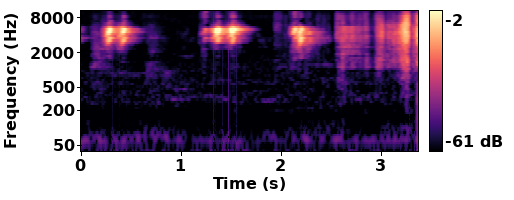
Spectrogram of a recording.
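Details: Swallow chicks in a nest, a parent visiting only briefly: rasping high double chirps repeated roughly once a second, ending in a denser, noisier flurry of harsh calls.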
